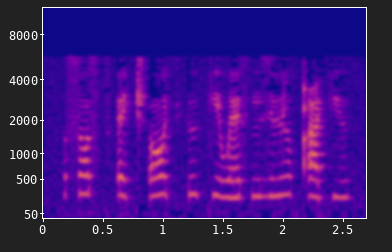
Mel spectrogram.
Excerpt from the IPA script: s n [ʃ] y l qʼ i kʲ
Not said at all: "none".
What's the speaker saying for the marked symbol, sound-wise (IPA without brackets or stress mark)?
z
